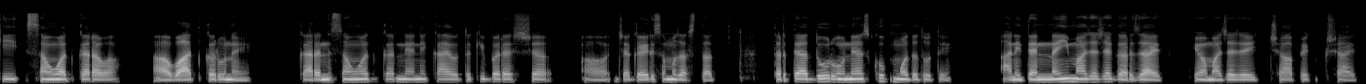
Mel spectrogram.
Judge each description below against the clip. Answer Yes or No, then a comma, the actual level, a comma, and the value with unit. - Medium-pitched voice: No, low, 115 Hz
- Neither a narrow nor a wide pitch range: No, narrow, 2.2 semitones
